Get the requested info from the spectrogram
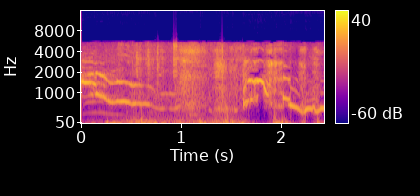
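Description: A girl's high, drawn-out squeal that slides down in pitch over about a second, followed by a shorter rise-and-fall cry near the end, over low rumbling from the shaking camera.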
